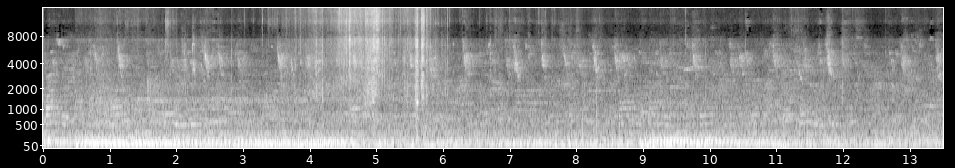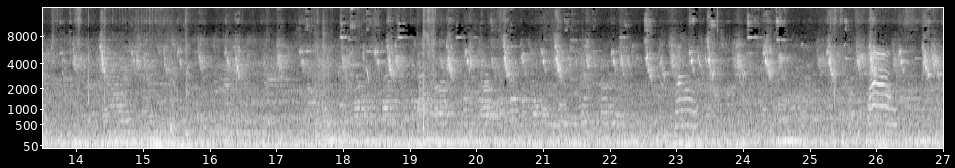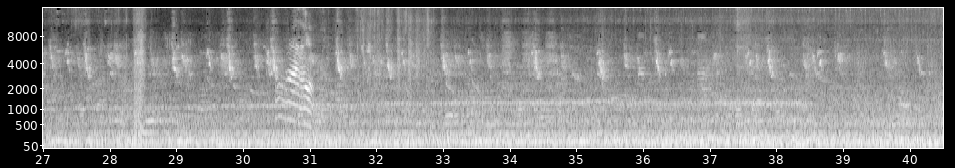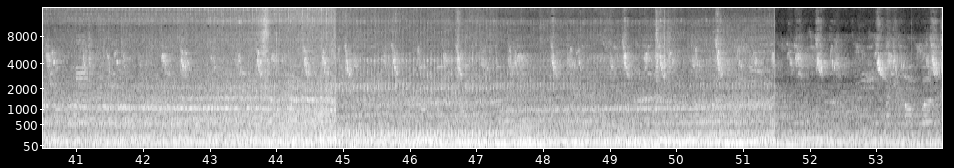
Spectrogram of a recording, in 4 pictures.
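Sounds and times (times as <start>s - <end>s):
birds chirping: 0.0s - 53.9s
outdoor background noise: 0.0s - 53.9s
cat meowing: 25.8s - 26.4s, 30.4s - 31.3s.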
